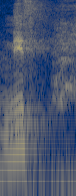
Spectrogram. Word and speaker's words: niche: It's niche, but you know. It's actually pronounced niche.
